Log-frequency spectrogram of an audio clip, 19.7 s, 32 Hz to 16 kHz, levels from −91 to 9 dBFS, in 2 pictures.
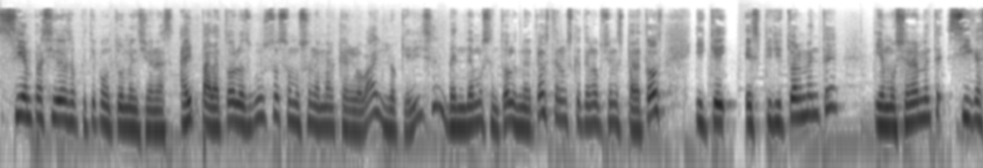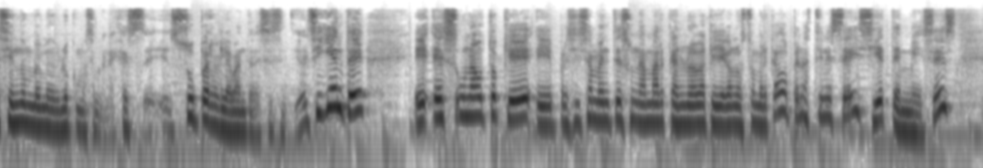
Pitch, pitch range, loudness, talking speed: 170 Hz, 150-205 Hz, -19 LUFS, 225 wpm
